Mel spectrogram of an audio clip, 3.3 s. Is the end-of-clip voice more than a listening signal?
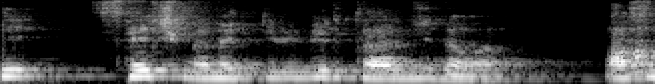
No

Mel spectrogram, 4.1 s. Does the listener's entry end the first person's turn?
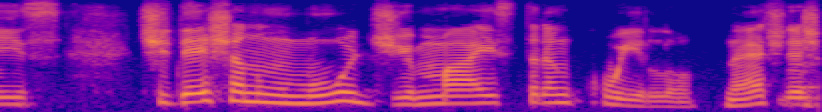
No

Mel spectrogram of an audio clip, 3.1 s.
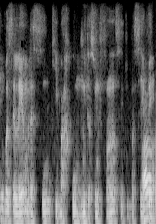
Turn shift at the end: Yes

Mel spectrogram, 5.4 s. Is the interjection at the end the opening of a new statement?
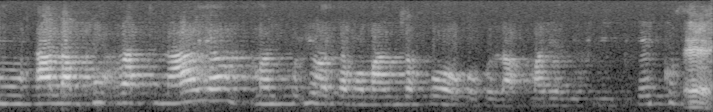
No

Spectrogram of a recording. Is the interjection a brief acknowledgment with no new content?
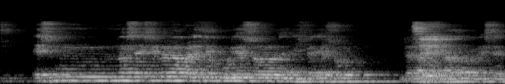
Yes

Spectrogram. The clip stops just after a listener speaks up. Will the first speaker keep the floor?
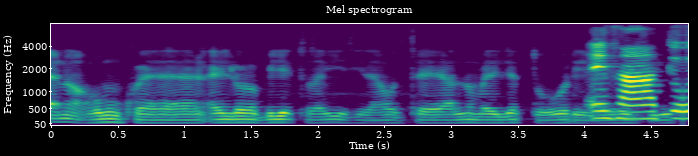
No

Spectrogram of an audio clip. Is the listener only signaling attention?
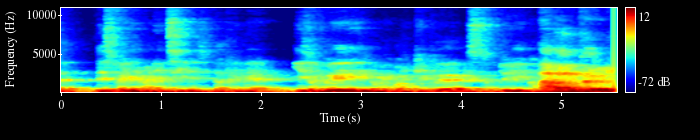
No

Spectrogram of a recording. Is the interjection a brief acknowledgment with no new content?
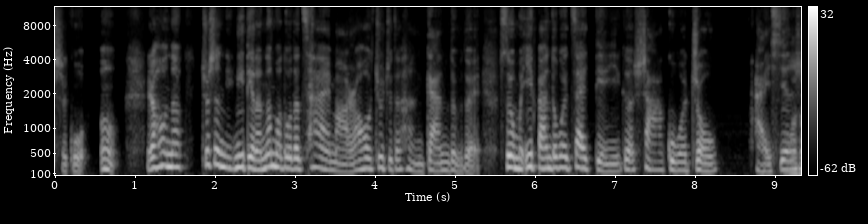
No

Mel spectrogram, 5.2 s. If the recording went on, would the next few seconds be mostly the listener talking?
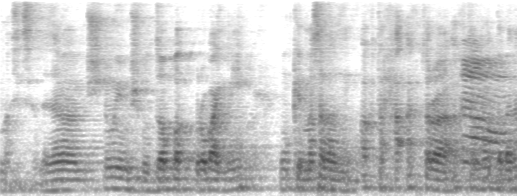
No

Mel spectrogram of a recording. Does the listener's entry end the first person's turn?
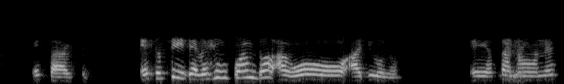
No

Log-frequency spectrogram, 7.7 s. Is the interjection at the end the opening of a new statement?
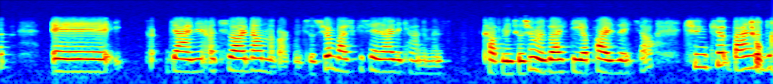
No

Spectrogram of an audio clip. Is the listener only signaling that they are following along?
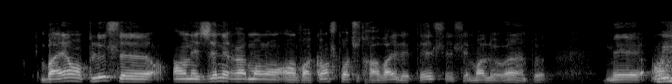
No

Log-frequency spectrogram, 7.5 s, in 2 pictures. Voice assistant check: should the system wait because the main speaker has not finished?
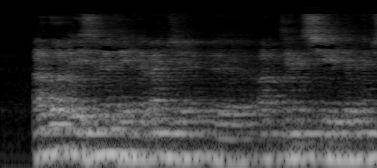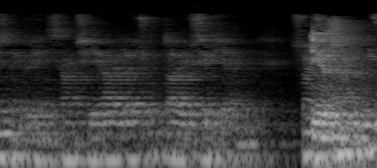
Yes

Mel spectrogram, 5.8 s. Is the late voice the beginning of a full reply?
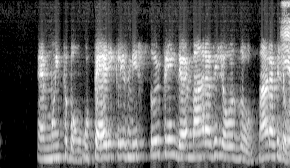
Yes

